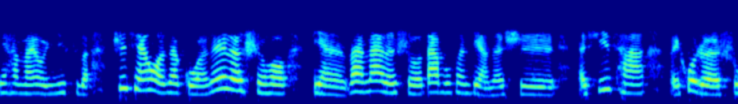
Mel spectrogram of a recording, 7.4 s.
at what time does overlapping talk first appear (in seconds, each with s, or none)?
none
